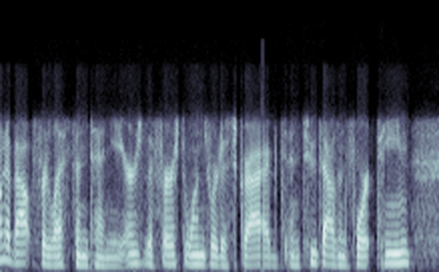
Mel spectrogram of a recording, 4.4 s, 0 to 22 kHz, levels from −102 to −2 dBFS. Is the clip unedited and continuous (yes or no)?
yes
